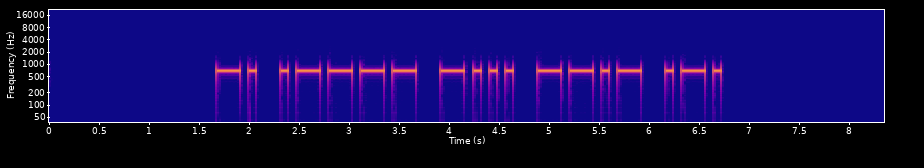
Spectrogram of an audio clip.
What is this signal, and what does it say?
Morse code, heard as a keyed tone, about 17 wpm, 700 Hz. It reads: N1BQR
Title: Speed Racing - USA Call Signs 15wpm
